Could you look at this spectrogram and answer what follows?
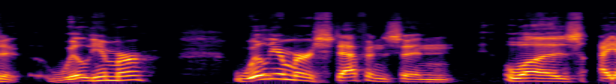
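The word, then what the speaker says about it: Vilhjálmur: A lot of people say Vilhelmer, but he pronounced it. Williammer.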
